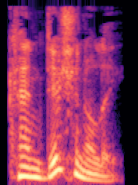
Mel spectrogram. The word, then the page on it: conditionally: British English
